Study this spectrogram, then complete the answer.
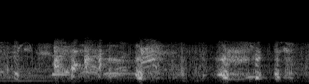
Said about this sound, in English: stumbling towards us like blind men and coughing. Those terrible, racking coughs that seemed to be tearing him to pieces.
